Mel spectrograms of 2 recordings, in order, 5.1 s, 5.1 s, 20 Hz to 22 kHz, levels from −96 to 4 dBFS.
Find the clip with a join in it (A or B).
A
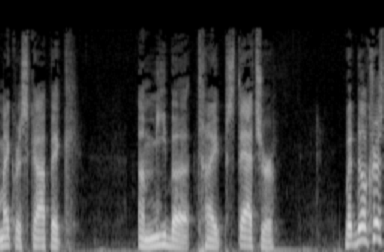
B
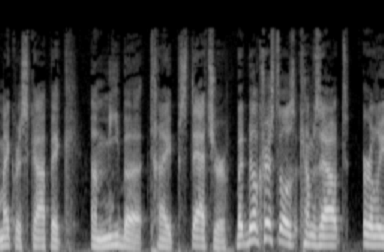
B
